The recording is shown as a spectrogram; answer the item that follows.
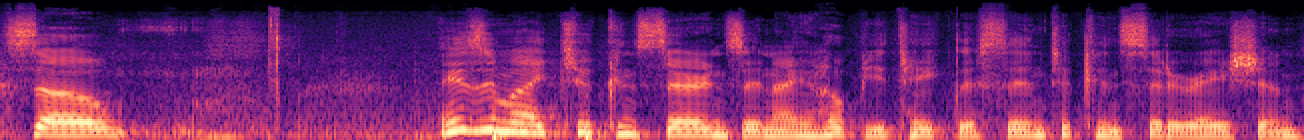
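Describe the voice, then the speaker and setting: A woman speaks at a fairly slow pace with a fairly low pitch, lively intonation and long, frequent pauses. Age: 60s. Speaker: resident speaking at public hearing. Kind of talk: public comment. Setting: public meeting. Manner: halting.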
